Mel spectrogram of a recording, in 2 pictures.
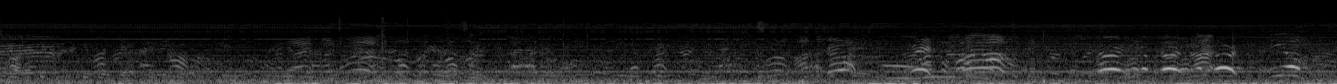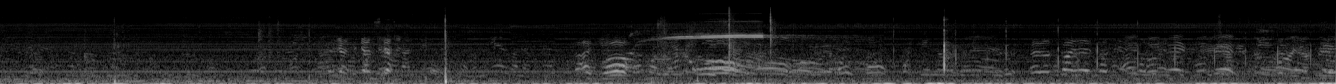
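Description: Players shout to each other across an open field outdoors.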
